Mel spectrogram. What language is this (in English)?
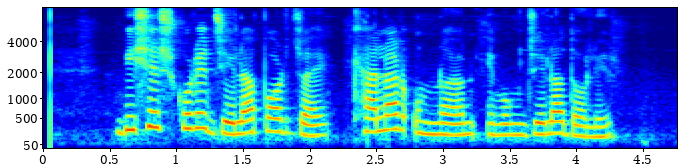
Bangla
